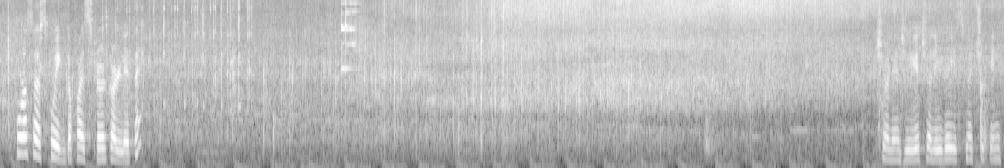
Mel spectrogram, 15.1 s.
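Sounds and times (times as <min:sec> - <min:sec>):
even sizzle: 0:00.0 - 0:15.0
onions crackling in hot oil: 0:00.0 - 0:15.0
stock pouring: 0:01.5 - 0:04.4.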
